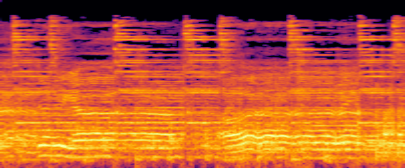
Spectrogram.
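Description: Male voices singing a Carnatic devotional bhajan over a steady harmonium accompaniment. Small hand cymbals keep the beat with high clinks about twice a second.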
